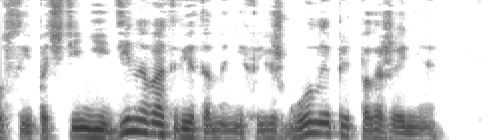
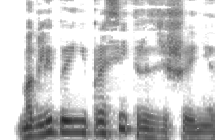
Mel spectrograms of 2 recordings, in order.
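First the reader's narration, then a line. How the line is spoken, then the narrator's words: Plain. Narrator (Russian): ответил Корольков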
